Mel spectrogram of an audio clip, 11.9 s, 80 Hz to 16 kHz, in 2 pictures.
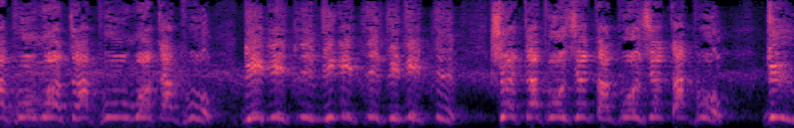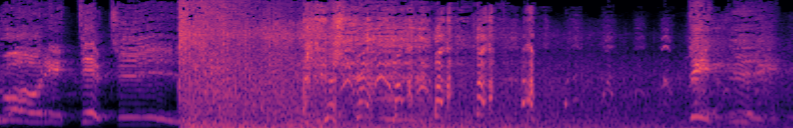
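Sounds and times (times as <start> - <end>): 
speech: 0.4 - 10.0, 11.1 - 11.8
sharp crackling bursts: 7.3 - 11.1
big loud explosion rumbling: 7.3 - 11.8
laughter: 8.2 - 11.8.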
